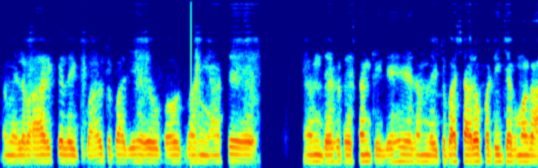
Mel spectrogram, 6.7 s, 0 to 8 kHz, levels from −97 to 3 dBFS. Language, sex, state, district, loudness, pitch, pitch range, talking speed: Magahi, male, Bihar, Lakhisarai, -19 LUFS, 115 Hz, 115-120 Hz, 115 wpm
